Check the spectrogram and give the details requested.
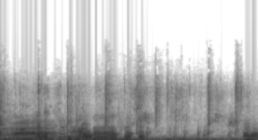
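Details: Chickens in a backyard coop: dense chorus of overlapping clucks and squawks from several hens, fairly loud and continuous, with a low hum.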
